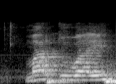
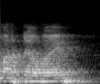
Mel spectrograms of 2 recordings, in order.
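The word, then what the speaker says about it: مردويه: Kemudian kita lanjutkan lagi hakimu mustadr wnu marduai ini memang sebagian membacanya mardawa syah dulu juga baca mardawa memang enggak masalah pendekatan kalau di sini muhakiknya menetapkan apa marduai tak masalah ini bukan apa bahasa Arab sehingga lain-lain seperti apa siba Bawa.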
